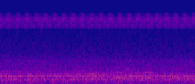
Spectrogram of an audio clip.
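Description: Grassland insects, crickets or bush crickets, chirping in a continuous high-pitched trill with a rapid, even pulse, over a low steady background rumble.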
